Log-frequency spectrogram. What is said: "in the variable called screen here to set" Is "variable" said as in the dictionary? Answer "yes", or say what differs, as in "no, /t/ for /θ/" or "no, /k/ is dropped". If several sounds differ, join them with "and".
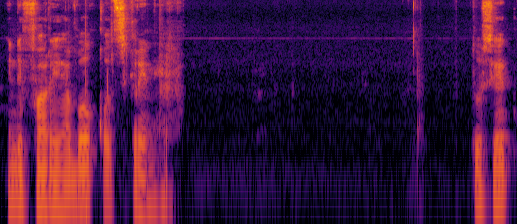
no, /f/ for /v/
